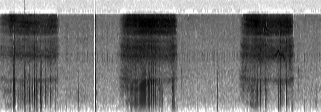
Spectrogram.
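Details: Sleeping while a puppet show plays: three loud rasping, fluttering snores about two seconds apart, with short clicky snorts between; snoring.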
